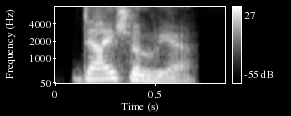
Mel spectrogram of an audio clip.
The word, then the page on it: dysuria: Indian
